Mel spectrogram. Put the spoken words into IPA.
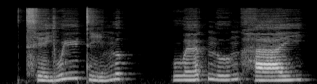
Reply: t͡sʰ e˨˩ j w yː˥ t̪ iː˨˩ n̪ ʊ˥ k̚ | w œː˨˥ k̚ n̪ uː˨˥ ŋ h aː˨˧ j

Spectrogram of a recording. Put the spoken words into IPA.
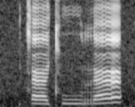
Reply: c æː cʰ uː r æː

